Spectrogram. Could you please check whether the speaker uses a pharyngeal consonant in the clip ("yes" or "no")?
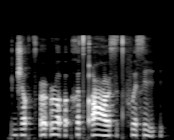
yes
